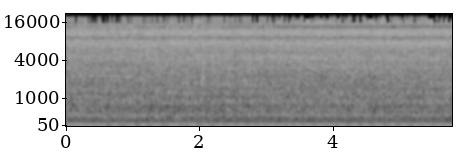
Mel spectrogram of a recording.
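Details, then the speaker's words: Mercedes-Benz W201 190E 2.0 (M102) idling with low steady rumbling (goro-goro) from a worn-out belt tensioner; tensioner, damper, adjuster and belt replaced, noise gone. "ゴロゴロとした異音が聞こえたと思います。"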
